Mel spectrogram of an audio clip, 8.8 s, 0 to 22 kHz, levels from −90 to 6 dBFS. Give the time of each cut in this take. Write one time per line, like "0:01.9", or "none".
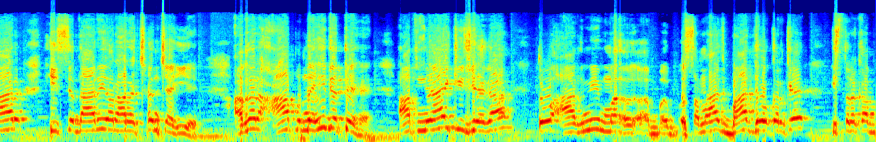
0:04.2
